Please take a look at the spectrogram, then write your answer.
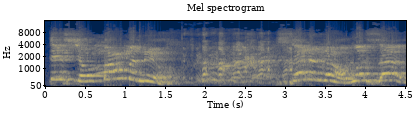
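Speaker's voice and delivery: high-pitched, boisterous phone shouting; loud father-in-law. Retold or imitated. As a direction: boom a high greeting down the line. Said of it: "and he loud".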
